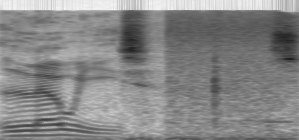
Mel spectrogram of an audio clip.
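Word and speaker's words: Loews: yet to see so here's the lows we just have movie theaters in New York spelled the same way but everybody called it Louise I'm walking I gotta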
